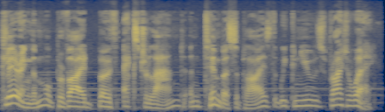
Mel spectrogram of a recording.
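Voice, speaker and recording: An actor playing a formal, courtly medieval land surveyor in a video game, speaking precisely and deferentially. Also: male voice, medium pitch, lively intonation, moderate pace, faint music behind, lightly acted. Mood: formal, assured. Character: formal, courtly medieval locator Marius, eager planner and surveyor. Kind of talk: video game cutscene acting.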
